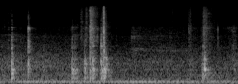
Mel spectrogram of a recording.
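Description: A few light metal clicks and knocks as a turbocharger is set in place on the exhaust manifold, most of them in a quick cluster about a second in, over a low steady hum.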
